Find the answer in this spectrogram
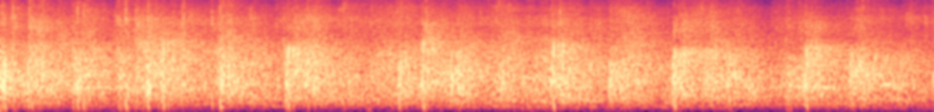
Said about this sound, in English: Clap for Jesus.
